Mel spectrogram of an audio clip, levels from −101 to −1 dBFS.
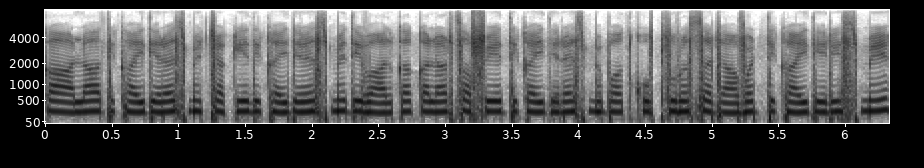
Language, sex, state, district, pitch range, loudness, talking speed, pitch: Hindi, female, Bihar, Saran, 230-240 Hz, -13 LUFS, 275 wpm, 235 Hz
